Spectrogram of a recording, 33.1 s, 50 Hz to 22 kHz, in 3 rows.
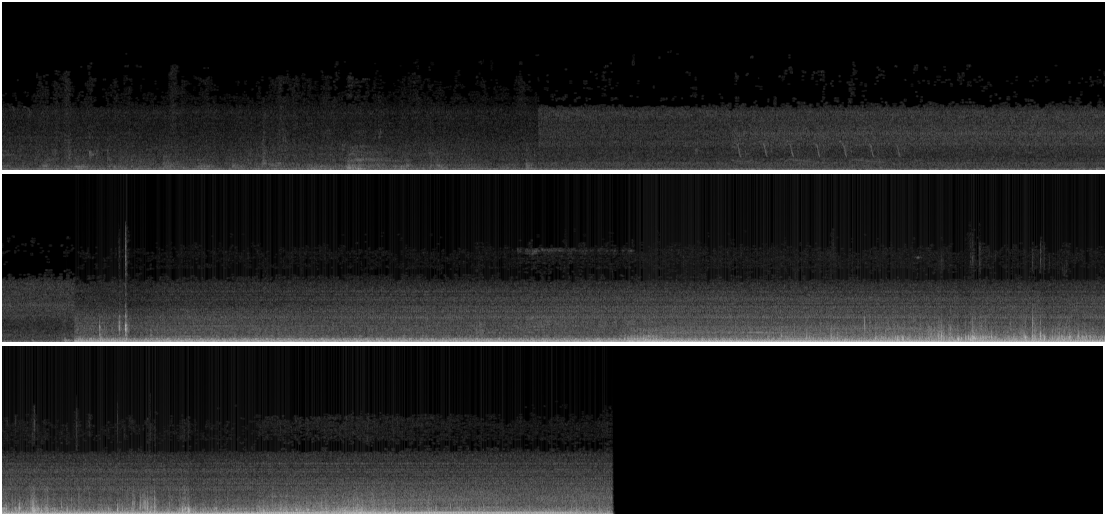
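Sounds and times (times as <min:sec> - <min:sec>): vehicle engine running: 0:05.2 - 0:28.2
rattling and clatter: 0:18.7 - 0:26.1.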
